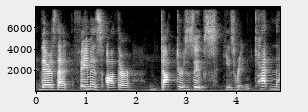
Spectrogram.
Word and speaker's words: Seuss: in my classes and we call the author dr zeus even though he originally pronounced his name as dr seuss as in german but again it was mispronounced so much that he said okay okay i'll be dr zeus because sometimes when a word is wrong for so long by so many it becomes right and that's one of them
